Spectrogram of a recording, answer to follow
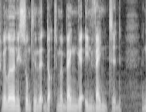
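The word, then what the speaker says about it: M'Benga: have reminded that uh mabenga not embenga although everybody everybody pronounced the M Banker but I'm still going with merbing uh you know fight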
